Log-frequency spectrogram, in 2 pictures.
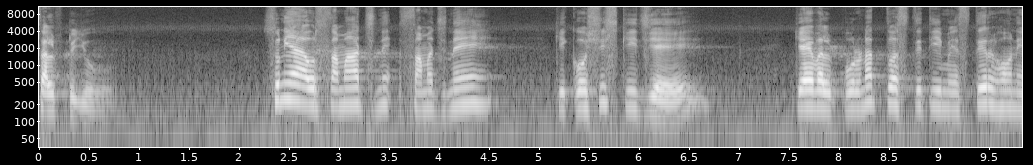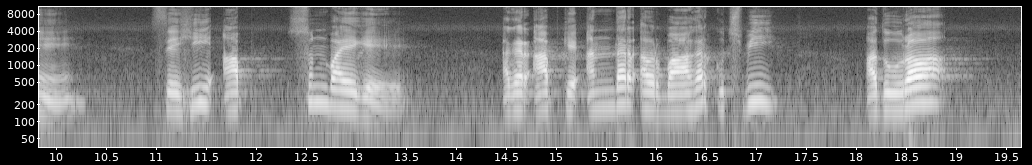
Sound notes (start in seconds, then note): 6.1 hindi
